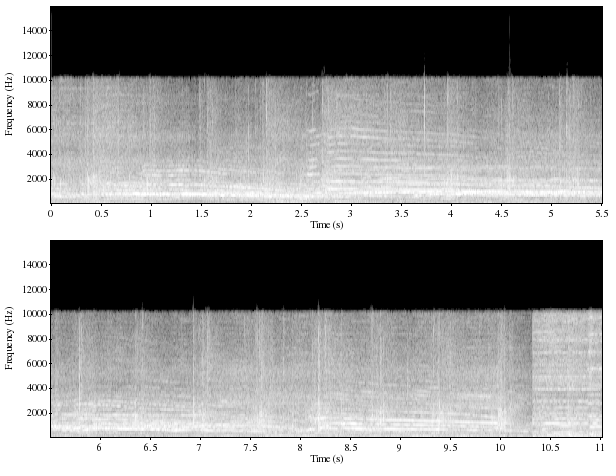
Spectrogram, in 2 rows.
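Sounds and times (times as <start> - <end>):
hand claps: 0.0 - 10.4
audience cheering and shouting: 0.0 - 11.0.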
